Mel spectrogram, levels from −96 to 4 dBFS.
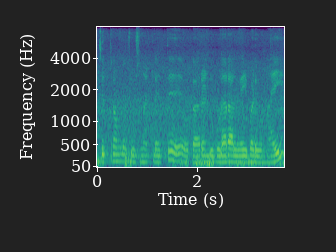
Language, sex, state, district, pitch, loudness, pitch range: Telugu, male, Andhra Pradesh, Anantapur, 135 Hz, -23 LUFS, 130-145 Hz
